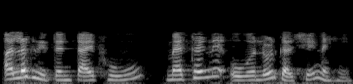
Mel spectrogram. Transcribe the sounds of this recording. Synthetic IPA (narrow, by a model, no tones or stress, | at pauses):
ələɡɾiʈənʈajpɦou | mɛt̪ʰəɽneʔoʋəɾloɽkəɾɕenaɦĩ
